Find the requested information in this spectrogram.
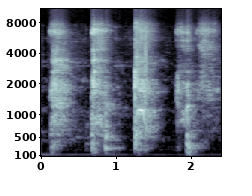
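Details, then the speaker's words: Simulated patient interview: an adult man acting a patient gives four harsh, rattly, wet coughs; he reports six months of persistent cough with very yellow phlegm and blood streaks for the past two weeks. "tenido una tos muy persistente con una flema de color muy amarillento, botando una flema de color muy amarillento, doctor."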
